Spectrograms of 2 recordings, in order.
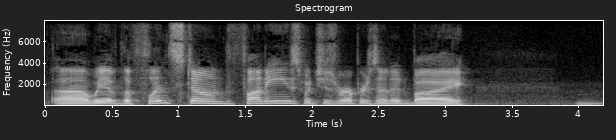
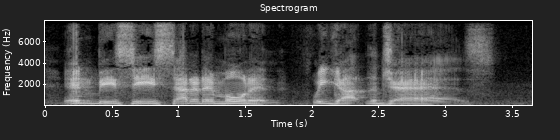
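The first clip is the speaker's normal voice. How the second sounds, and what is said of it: Imitates another person's voice. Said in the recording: “that was my Mr. T impersonation”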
